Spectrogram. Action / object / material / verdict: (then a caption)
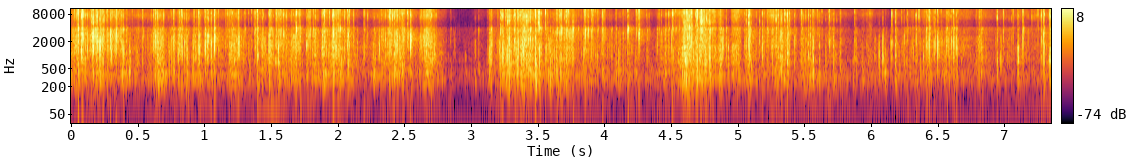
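scrape / plastic poly mailer bag / plastic / none. A large white plastic poly mailer envelope with a soft, stuffed package inside is pressed and handled by fingertips with painted nails on a table. The result is steady, bright crinkling with dense rapid crackles and a brief quiet pause near the three-second mark.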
